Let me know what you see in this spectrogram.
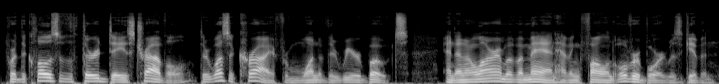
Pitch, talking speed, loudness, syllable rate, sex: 110 Hz, 240 wpm, -17 LUFS, 5.9 syllables/s, male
